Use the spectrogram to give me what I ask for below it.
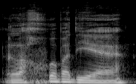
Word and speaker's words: LaRobardiere: I keep wanting to throw the LaRobardiere. I'm throwing the emphasis on the wrong syllable. The syllable, yeah. Yeah, it's pretty phonetic, but it's long, so it becomes really intimidating. I think the French say it like this: LaRobardiere.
